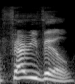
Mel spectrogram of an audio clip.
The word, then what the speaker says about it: Faeryville: suggest go for Faeryville. That's right, man. I said it right? You did, man. You did. Faeryville.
